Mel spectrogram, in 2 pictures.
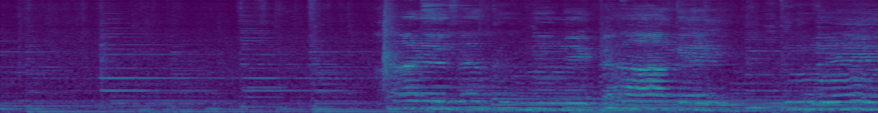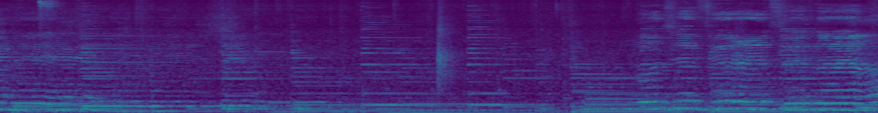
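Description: A live Hindi worship song played on acoustic guitar and keyboard. The first few seconds are instrumental, with held keyboard chords under the guitar; a voice comes in singing from about four seconds in, eases off shortly before the end, and picks up again.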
